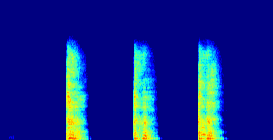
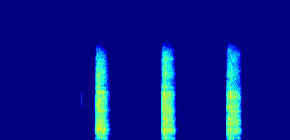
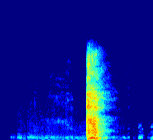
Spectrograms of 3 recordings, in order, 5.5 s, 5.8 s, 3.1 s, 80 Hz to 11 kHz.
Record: {"three_cough_length": "5.5 s", "three_cough_amplitude": 27737, "three_cough_signal_mean_std_ratio": 0.33, "exhalation_length": "5.8 s", "exhalation_amplitude": 6557, "exhalation_signal_mean_std_ratio": 0.27, "cough_length": "3.1 s", "cough_amplitude": 27636, "cough_signal_mean_std_ratio": 0.24, "survey_phase": "beta (2021-08-13 to 2022-03-07)", "age": "45-64", "gender": "Male", "wearing_mask": "No", "symptom_none": true, "smoker_status": "Never smoked", "respiratory_condition_asthma": false, "respiratory_condition_other": false, "recruitment_source": "REACT", "submission_delay": "3 days", "covid_test_result": "Negative", "covid_test_method": "RT-qPCR", "influenza_a_test_result": "Negative", "influenza_b_test_result": "Negative"}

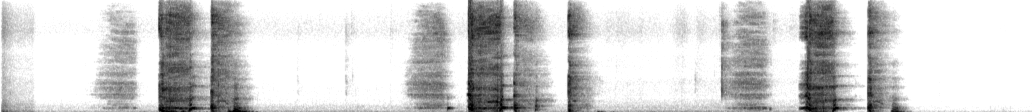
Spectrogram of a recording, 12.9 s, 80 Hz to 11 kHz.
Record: {"three_cough_length": "12.9 s", "three_cough_amplitude": 26028, "three_cough_signal_mean_std_ratio": 0.35, "survey_phase": "beta (2021-08-13 to 2022-03-07)", "age": "45-64", "gender": "Female", "wearing_mask": "No", "symptom_cough_any": true, "symptom_runny_or_blocked_nose": true, "symptom_onset": "11 days", "smoker_status": "Never smoked", "respiratory_condition_asthma": false, "respiratory_condition_other": false, "recruitment_source": "REACT", "submission_delay": "3 days", "covid_test_result": "Negative", "covid_test_method": "RT-qPCR", "influenza_a_test_result": "Negative", "influenza_b_test_result": "Negative"}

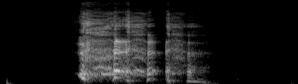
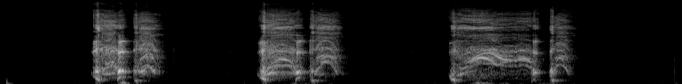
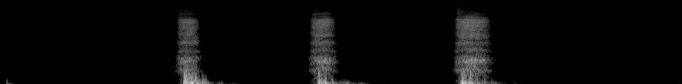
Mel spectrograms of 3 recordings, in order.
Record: {"cough_length": "3.0 s", "cough_amplitude": 19862, "cough_signal_mean_std_ratio": 0.4, "three_cough_length": "6.8 s", "three_cough_amplitude": 20806, "three_cough_signal_mean_std_ratio": 0.44, "exhalation_length": "6.8 s", "exhalation_amplitude": 12595, "exhalation_signal_mean_std_ratio": 0.25, "survey_phase": "beta (2021-08-13 to 2022-03-07)", "age": "45-64", "gender": "Male", "wearing_mask": "No", "symptom_cough_any": true, "symptom_runny_or_blocked_nose": true, "symptom_abdominal_pain": true, "symptom_diarrhoea": true, "symptom_fatigue": true, "symptom_fever_high_temperature": true, "symptom_onset": "4 days", "smoker_status": "Ex-smoker", "respiratory_condition_asthma": true, "respiratory_condition_other": true, "recruitment_source": "Test and Trace", "submission_delay": "1 day", "covid_test_result": "Positive", "covid_test_method": "RT-qPCR", "covid_ct_value": 19.1, "covid_ct_gene": "ORF1ab gene"}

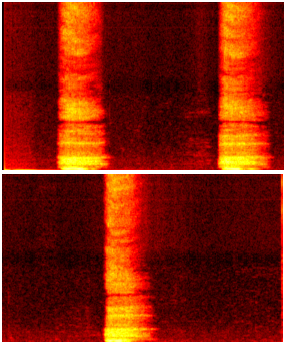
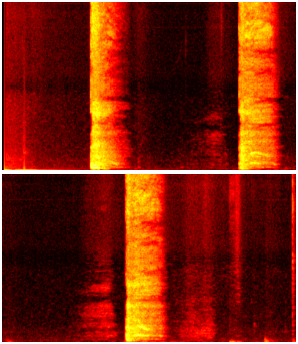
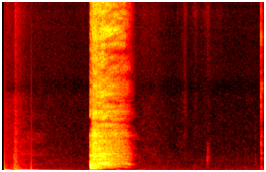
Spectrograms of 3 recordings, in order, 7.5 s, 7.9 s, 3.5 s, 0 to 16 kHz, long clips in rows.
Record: {"exhalation_length": "7.5 s", "exhalation_amplitude": 32629, "exhalation_signal_mean_std_ratio": 0.38, "three_cough_length": "7.9 s", "three_cough_amplitude": 32768, "three_cough_signal_mean_std_ratio": 0.32, "cough_length": "3.5 s", "cough_amplitude": 32768, "cough_signal_mean_std_ratio": 0.34, "survey_phase": "beta (2021-08-13 to 2022-03-07)", "age": "65+", "gender": "Male", "wearing_mask": "No", "symptom_none": true, "smoker_status": "Ex-smoker", "respiratory_condition_asthma": false, "respiratory_condition_other": false, "recruitment_source": "REACT", "submission_delay": "2 days", "covid_test_result": "Negative", "covid_test_method": "RT-qPCR"}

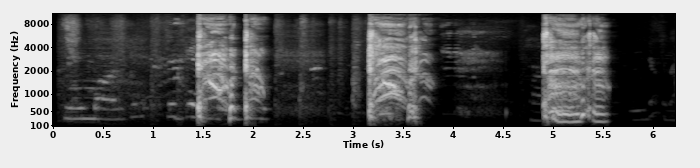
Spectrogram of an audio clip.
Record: {"three_cough_length": "6.2 s", "three_cough_amplitude": 32768, "three_cough_signal_mean_std_ratio": 0.44, "survey_phase": "beta (2021-08-13 to 2022-03-07)", "age": "18-44", "gender": "Female", "wearing_mask": "No", "symptom_cough_any": true, "symptom_runny_or_blocked_nose": true, "symptom_sore_throat": true, "symptom_fatigue": true, "symptom_fever_high_temperature": true, "symptom_headache": true, "symptom_onset": "2 days", "smoker_status": "Never smoked", "respiratory_condition_asthma": false, "respiratory_condition_other": false, "recruitment_source": "Test and Trace", "submission_delay": "1 day", "covid_test_result": "Positive", "covid_test_method": "ePCR"}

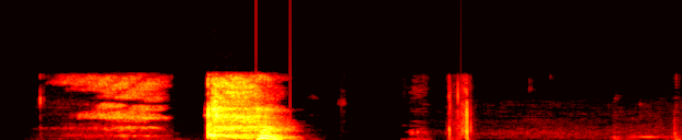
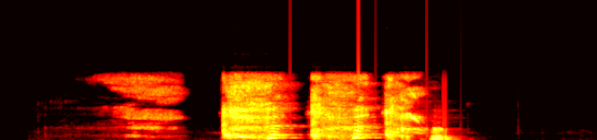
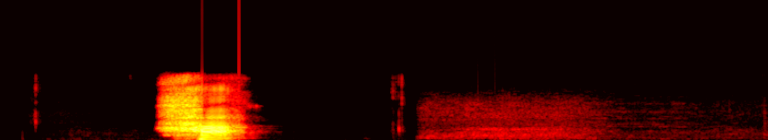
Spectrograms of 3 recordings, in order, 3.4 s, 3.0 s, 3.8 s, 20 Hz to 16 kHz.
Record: {"cough_length": "3.4 s", "cough_amplitude": 31126, "cough_signal_mean_std_ratio": 0.29, "three_cough_length": "3.0 s", "three_cough_amplitude": 29434, "three_cough_signal_mean_std_ratio": 0.45, "exhalation_length": "3.8 s", "exhalation_amplitude": 32767, "exhalation_signal_mean_std_ratio": 0.22, "survey_phase": "alpha (2021-03-01 to 2021-08-12)", "age": "18-44", "gender": "Female", "wearing_mask": "No", "symptom_cough_any": true, "symptom_new_continuous_cough": true, "symptom_fatigue": true, "symptom_fever_high_temperature": true, "symptom_headache": true, "smoker_status": "Never smoked", "respiratory_condition_asthma": false, "respiratory_condition_other": false, "recruitment_source": "Test and Trace", "submission_delay": "1 day", "covid_test_result": "Positive", "covid_test_method": "RT-qPCR"}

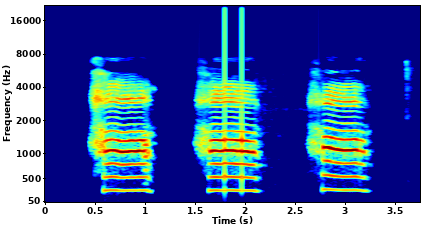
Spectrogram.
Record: {"exhalation_length": "3.8 s", "exhalation_amplitude": 28633, "exhalation_signal_mean_std_ratio": 0.56, "survey_phase": "beta (2021-08-13 to 2022-03-07)", "age": "18-44", "gender": "Female", "wearing_mask": "No", "symptom_cough_any": true, "symptom_runny_or_blocked_nose": true, "symptom_fever_high_temperature": true, "symptom_other": true, "symptom_onset": "3 days", "smoker_status": "Never smoked", "respiratory_condition_asthma": false, "respiratory_condition_other": false, "recruitment_source": "Test and Trace", "submission_delay": "1 day", "covid_test_result": "Positive", "covid_test_method": "RT-qPCR", "covid_ct_value": 35.9, "covid_ct_gene": "N gene"}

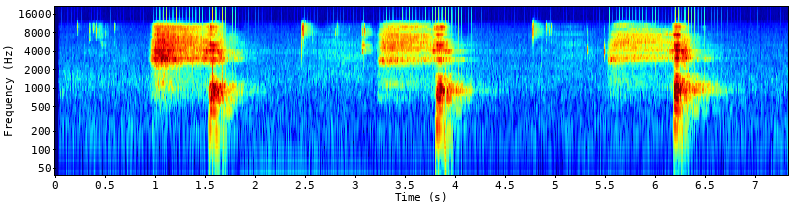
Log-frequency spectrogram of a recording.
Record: {"exhalation_length": "7.3 s", "exhalation_amplitude": 15308, "exhalation_signal_mean_std_ratio": 0.35, "survey_phase": "beta (2021-08-13 to 2022-03-07)", "age": "18-44", "gender": "Female", "wearing_mask": "No", "symptom_none": true, "smoker_status": "Never smoked", "respiratory_condition_asthma": false, "respiratory_condition_other": false, "recruitment_source": "REACT", "submission_delay": "1 day", "covid_test_result": "Negative", "covid_test_method": "RT-qPCR"}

